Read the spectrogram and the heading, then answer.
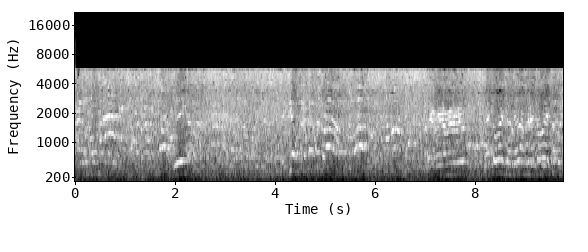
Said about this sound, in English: I've got a video here. We hear flooding.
